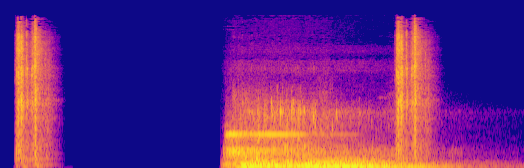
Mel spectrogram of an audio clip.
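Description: A short electronic menu click sounds.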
